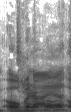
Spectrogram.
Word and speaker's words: Ogbonnia: Ogbonnia Okoronkwo.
